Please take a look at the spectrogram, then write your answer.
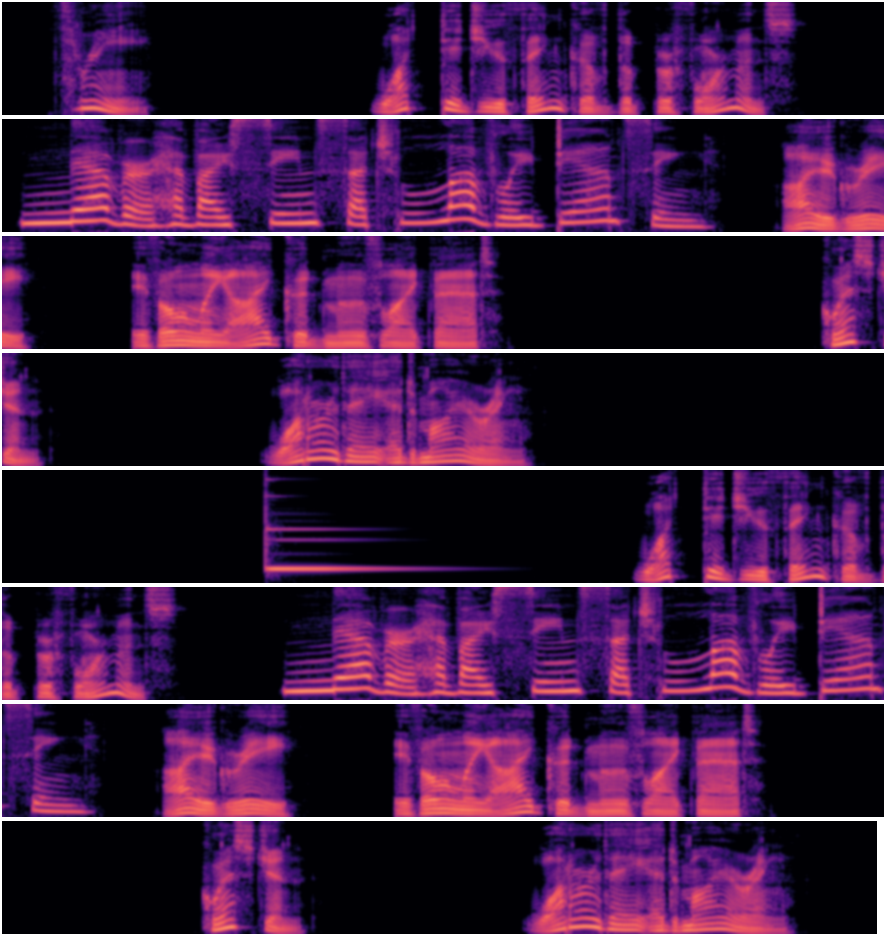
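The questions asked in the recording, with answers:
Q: What are they admiring?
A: The dancing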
